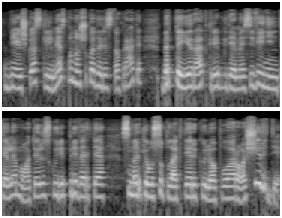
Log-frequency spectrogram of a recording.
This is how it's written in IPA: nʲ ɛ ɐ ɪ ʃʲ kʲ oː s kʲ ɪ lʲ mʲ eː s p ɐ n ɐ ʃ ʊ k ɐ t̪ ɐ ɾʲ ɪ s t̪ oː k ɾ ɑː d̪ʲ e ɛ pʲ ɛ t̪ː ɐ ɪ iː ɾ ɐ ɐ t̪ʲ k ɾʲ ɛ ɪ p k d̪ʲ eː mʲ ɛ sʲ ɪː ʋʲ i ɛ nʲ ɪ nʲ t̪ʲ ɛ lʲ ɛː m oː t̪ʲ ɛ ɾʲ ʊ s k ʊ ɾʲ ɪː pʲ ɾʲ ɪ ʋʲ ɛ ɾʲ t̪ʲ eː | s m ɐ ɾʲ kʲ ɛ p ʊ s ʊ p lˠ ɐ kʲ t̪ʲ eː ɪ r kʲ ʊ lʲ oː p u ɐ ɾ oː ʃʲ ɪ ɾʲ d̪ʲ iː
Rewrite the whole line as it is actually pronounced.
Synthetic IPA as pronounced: nʲ ɛ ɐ ɪ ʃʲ kʲ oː s kʲ ɪ lʲ mʲ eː s p ɐ n ɐ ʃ ʊ k ɐ t̪ ɐ ɾʲ ɪ s t̪ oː k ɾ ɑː t̪ʲ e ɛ bʲ ɛ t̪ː ɐ ɪ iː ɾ ɐ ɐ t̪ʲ k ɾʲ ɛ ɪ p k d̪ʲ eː mʲ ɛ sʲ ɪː ʋʲ i ɛ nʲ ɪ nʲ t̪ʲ ɛ lʲ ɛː m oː t̪ʲ ɛ ɾʲ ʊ s k ʊ ɾʲ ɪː pʲ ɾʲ ɪ ʋʲ ɛ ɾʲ t̪ʲ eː | s m ɐ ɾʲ kʲ ɛ ʊ s ʊ p lˠ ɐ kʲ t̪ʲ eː ɪ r kʲ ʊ lʲ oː p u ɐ ɾ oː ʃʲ ɪ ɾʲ d̪ʲ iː

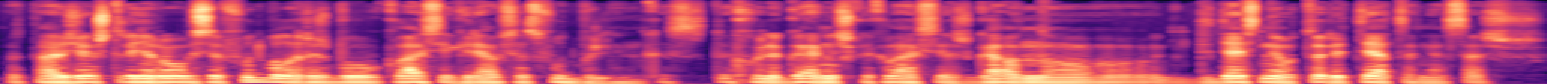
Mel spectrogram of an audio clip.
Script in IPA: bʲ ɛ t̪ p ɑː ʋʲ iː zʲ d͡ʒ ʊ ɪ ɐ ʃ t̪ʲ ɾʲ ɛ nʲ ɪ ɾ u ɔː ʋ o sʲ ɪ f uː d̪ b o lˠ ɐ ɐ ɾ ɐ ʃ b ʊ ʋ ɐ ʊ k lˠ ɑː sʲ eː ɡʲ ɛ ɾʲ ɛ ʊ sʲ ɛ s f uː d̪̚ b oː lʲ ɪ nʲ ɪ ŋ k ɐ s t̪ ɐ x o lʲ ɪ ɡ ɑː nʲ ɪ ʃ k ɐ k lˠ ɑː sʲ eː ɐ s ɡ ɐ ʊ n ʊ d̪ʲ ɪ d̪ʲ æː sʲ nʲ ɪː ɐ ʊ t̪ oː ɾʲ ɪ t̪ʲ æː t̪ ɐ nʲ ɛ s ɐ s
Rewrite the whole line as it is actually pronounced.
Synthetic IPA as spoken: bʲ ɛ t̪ p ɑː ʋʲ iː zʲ d͡ʒ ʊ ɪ ɐ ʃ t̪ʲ ɾʲ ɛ nʲ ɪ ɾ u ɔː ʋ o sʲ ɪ f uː d̪ b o lˠ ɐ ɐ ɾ ɐ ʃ b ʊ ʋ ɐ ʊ k lˠ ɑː sʲ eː ɡʲ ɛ ɾʲ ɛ ʊ sʲ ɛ s f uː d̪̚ b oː lʲ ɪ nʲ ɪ ŋ k ɐ s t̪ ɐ x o lʲ ɪ ɡ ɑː nʲ ɪ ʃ k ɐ k lˠ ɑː sʲ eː ɐ ʃ ɡ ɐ ʊ n ʊ d̪ʲ ɪ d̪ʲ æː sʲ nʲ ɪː ɐ ʊ t̪ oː ɾʲ ɪ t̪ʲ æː t̪ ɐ nʲ ɛ s ɐ ʃ

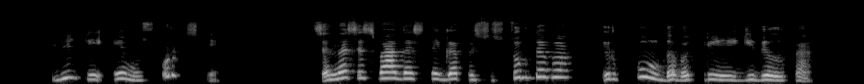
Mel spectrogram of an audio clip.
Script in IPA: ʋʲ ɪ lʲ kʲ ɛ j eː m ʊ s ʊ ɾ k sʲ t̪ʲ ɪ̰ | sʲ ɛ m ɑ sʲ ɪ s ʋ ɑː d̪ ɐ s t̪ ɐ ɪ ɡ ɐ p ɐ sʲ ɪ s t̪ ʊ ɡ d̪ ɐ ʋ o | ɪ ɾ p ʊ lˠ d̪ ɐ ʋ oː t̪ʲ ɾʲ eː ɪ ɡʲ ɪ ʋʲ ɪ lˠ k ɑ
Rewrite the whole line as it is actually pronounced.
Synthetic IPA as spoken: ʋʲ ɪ lʲ kʲ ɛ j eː m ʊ s ʊ ɾ k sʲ t̪ʲ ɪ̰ | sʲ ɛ n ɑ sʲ ɪ s ʋ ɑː d̪ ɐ s t̪ ɐ ɪ ɡ ɐ p ɐ sʲ ɪ s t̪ ʊ ɡ d̪ ɐ ʋ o | ɪ ɾ p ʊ lˠ d̪ ɐ ʋ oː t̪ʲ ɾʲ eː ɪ ɡʲ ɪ ʋʲ ɪ lˠ k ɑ

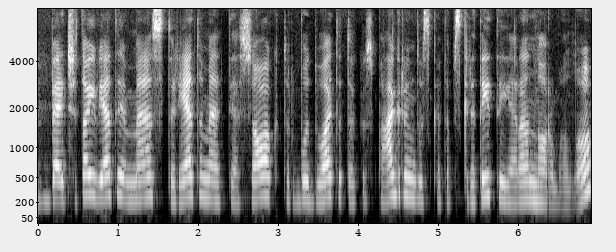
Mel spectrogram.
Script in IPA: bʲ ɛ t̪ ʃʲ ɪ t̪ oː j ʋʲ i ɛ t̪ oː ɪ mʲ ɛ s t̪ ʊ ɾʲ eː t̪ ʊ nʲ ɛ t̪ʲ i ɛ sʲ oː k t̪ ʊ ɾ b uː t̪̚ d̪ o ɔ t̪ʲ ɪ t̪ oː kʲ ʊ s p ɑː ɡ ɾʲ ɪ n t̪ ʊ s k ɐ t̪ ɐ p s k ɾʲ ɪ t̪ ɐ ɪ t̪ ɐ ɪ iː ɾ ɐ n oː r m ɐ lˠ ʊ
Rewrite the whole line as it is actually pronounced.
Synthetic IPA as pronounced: bʲ ɛ t̪ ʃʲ ɪ t̪ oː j ʋʲ i ɛ t̪ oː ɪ mʲ ɛ s t̪ ʊ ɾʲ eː t̪ ʊ mʲ ɛ t̪ʲ i ɛ sʲ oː k t̪ ʊ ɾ b uː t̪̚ d̪ u ɔ t̪ʲ ɪ t̪ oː kʲ ʊ s p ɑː ɡ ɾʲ ɪ n d̪ ʊ s k ɐ t̪ ɐ p s k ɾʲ ɪ t̪ ɐ ɪ t̪ ɐ ɪ iː ɾ ɐ n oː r m ɐ lˠ ʊ

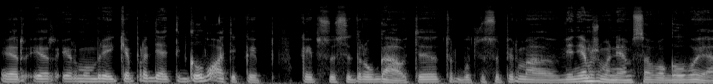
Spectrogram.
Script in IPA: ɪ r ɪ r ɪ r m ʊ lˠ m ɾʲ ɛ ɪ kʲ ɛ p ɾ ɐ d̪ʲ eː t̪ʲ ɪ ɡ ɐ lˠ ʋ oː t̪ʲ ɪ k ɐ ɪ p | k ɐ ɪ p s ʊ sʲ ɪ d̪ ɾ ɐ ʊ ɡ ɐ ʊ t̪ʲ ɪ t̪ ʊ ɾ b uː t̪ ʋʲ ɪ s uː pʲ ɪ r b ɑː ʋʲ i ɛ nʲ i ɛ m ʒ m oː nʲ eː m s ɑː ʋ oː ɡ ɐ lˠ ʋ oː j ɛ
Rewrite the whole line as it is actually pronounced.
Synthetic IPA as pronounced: ɪ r ɪ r ɪ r m ʊ m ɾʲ ɛ ɪ kʲ ɛ p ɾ ɐ d̪ʲ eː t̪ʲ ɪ ɡ ɐ lˠ ʋ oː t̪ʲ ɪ k ɐ ɪ p | k ɐ ɪ p s ʊ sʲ ɪ d̪ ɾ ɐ ʊ ɡ ɐ ʊ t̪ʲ ɪ t̪ ʊ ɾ b uː t̪ ʋʲ ɪ s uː pʲ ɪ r m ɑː ʋʲ i ɛ nʲ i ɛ m ʒ m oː nʲ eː m s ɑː ʋ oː ɡ ɐ lˠ ʋ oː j ɛ

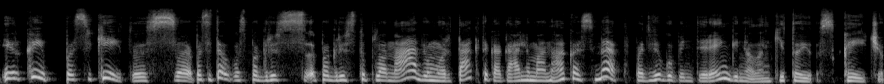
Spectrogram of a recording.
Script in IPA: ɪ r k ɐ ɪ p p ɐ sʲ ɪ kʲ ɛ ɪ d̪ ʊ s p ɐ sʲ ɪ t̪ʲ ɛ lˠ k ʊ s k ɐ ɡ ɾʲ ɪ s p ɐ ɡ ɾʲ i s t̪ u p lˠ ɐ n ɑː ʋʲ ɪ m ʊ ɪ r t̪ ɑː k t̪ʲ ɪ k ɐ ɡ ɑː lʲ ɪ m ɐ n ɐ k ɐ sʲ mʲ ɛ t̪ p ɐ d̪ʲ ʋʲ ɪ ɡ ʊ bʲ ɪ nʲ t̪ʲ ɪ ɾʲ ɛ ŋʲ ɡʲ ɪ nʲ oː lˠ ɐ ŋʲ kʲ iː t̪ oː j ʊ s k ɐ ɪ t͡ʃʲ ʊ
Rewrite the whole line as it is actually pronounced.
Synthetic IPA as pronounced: ɪ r k ɐ ɪ p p ɐ sʲ ɪ kʲ ɛ ɪ t̪ ʊ s p ɐ sʲ ɪ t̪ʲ ɛ lˠ k ʊ s p ɐ ɡ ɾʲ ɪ s p ɐ ɡ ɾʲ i s t̪ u p lˠ ɐ n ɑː ʋʲ ɪ m ʊ ɪ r t̪ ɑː k t̪ʲ ɪ k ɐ ɡ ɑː lʲ ɪ m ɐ n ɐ k ɐ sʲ mʲ ɛ t̪ p ɐ d̪ʲ ʋʲ ɪ ɡ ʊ bʲ ɪ nʲ t̪ʲ ɪ ɾʲ ɛ ŋʲ ɡʲ ɪ nʲ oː lˠ ɐ ŋʲ kʲ iː t̪ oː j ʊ s k ɐ ɪ t͡ʃʲ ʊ

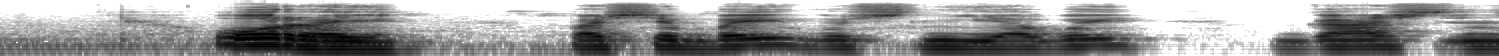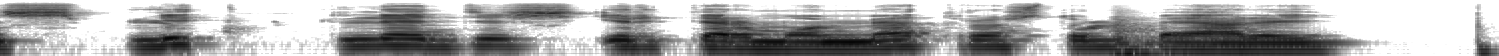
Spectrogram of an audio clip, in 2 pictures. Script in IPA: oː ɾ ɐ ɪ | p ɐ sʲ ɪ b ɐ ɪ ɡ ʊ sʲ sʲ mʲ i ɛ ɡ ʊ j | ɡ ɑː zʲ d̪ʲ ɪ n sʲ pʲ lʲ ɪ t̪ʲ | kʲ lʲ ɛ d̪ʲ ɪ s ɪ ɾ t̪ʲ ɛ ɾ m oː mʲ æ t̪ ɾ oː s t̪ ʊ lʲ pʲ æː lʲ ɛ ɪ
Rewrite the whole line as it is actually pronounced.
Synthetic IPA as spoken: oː ɾ ɐ ɪ | p ɐ sʲ ɪ b ɐ ɪ ɡ ʊ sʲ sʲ nʲ i ɛ ɡ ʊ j | ɡ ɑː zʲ d̪ʲ ɪ n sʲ pʲ lʲ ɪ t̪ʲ | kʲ lʲ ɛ d̪ʲ ɪ s ɪ ɾ t̪ʲ ɛ ɾ m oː mʲ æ t̪ ɾ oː s t̪ ʊ lʲ pʲ æː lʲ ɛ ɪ

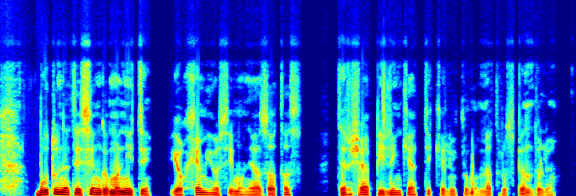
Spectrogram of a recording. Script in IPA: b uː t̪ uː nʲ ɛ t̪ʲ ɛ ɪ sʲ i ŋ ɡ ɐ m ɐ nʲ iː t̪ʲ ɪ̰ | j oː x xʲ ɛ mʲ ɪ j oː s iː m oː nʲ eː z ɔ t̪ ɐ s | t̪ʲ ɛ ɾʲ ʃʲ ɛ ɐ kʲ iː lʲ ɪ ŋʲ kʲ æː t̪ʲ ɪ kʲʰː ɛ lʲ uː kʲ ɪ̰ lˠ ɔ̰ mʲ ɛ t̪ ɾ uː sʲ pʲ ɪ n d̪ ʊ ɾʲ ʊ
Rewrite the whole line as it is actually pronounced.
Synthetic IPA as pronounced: b uː t̪ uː nʲ ɛ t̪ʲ ɛ ɪ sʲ ɪ ŋ ɡ ɐ m ɐ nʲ iː t̪ʲ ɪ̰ | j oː k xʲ ɛ mʲ ɪ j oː s iː m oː nʲ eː z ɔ t̪ ɐ s | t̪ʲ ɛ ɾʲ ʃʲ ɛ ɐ pʲ iː lʲ ɪ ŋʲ kʲ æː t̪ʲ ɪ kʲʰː ɛ lʲ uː kʲ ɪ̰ lˠ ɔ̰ mʲ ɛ t̪ ɾ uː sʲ pʲ ɪ n d̪ ʊ lʲ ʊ

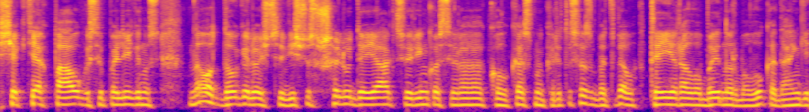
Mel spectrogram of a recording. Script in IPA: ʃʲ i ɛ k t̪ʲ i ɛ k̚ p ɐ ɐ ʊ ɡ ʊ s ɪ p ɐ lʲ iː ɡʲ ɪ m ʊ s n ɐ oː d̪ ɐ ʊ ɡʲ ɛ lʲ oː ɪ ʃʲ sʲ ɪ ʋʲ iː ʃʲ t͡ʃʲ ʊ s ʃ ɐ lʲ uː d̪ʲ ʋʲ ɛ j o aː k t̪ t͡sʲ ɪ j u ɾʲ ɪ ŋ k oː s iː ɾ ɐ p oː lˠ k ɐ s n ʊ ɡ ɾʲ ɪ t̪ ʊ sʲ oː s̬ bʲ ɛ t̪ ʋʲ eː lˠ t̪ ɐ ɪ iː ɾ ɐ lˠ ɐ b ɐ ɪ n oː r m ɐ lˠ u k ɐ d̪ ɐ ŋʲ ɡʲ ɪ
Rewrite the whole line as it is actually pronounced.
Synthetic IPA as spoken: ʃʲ i ɛ k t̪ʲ i ɛ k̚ p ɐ ɐ ʊ ɡ ʊ s ɪ p ɐ lʲ iː ɡʲ ɪ n ʊ s n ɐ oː d̪ ɐ ʊ ɡʲ ɛ lʲ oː ɪ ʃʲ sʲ ɪ ʋʲ iː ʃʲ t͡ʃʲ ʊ s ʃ ɐ lʲ uː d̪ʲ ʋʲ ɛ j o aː k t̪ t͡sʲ ɪ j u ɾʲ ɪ ŋ k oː s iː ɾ ɐ k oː lˠ k ɐ s n ʊ k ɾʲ ɪ t̪ ʊ sʲ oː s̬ bʲ ɛ t̪ ʋʲ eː lˠ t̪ ɐ ɪ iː ɾ ɐ lˠ ɐ b ɐ ɪ n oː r m ɐ lˠ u k ɐ d̪ ɐ ŋʲ ɡʲ ɪ

